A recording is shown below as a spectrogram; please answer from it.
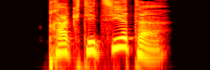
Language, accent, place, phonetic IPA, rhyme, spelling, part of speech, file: German, Germany, Berlin, [pʁaktiˈt͡siːɐ̯tɐ], -iːɐ̯tɐ, praktizierter, adjective, De-praktizierter.ogg
- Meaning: inflection of praktiziert: 1. strong/mixed nominative masculine singular 2. strong genitive/dative feminine singular 3. strong genitive plural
